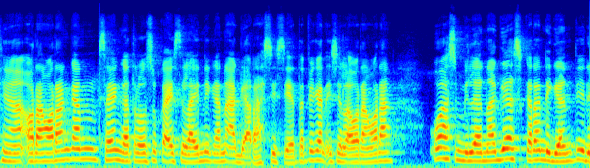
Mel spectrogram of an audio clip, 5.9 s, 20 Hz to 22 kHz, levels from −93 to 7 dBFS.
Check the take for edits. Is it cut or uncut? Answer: cut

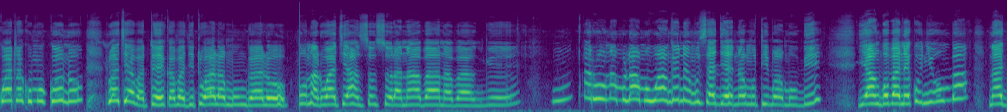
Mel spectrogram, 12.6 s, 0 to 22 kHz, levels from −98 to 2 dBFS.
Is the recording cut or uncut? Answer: cut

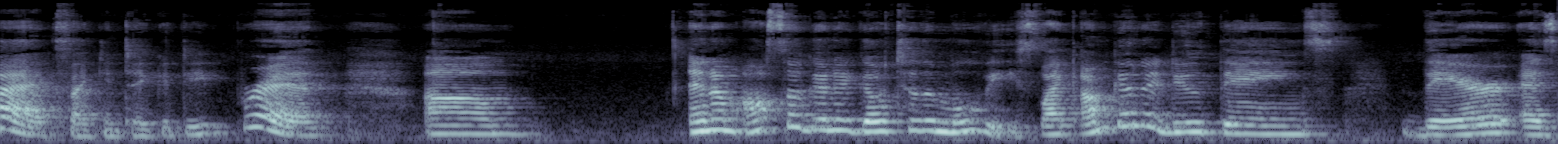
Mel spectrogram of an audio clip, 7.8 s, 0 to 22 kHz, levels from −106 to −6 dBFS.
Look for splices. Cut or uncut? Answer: uncut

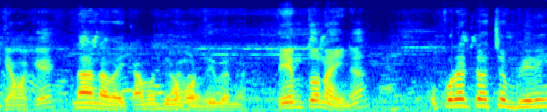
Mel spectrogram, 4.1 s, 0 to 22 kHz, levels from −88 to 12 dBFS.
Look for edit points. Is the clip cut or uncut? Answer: uncut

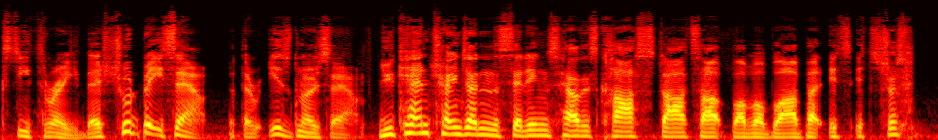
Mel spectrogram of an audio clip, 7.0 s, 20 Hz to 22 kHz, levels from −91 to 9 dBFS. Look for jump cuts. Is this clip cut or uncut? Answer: uncut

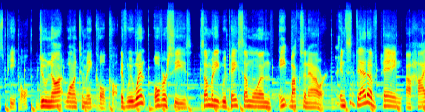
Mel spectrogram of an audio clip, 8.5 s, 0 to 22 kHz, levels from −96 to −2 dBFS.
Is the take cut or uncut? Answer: cut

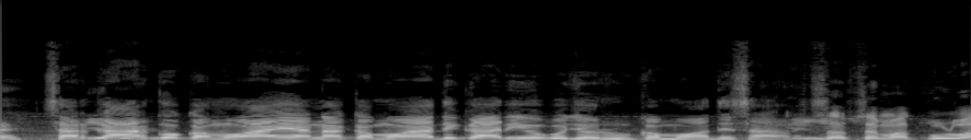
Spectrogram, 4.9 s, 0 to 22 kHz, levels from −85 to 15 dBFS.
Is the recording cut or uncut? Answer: cut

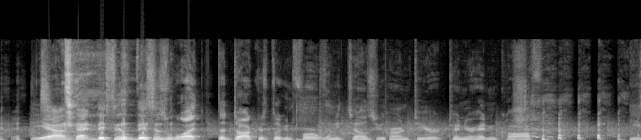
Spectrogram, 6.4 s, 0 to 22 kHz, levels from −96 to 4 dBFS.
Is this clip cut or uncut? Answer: cut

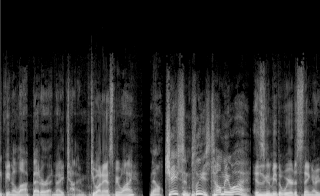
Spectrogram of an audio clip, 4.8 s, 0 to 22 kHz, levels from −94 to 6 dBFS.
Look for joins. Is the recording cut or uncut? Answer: cut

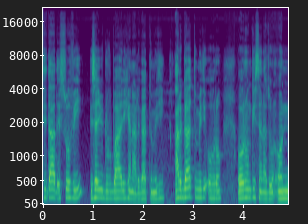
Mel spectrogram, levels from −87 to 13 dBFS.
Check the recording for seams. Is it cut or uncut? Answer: uncut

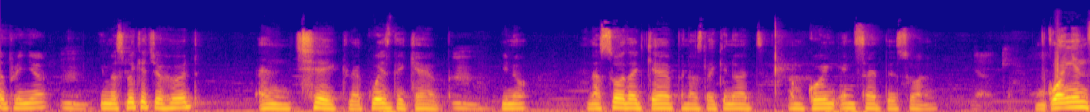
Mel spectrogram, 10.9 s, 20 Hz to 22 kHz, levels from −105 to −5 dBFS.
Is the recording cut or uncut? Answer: uncut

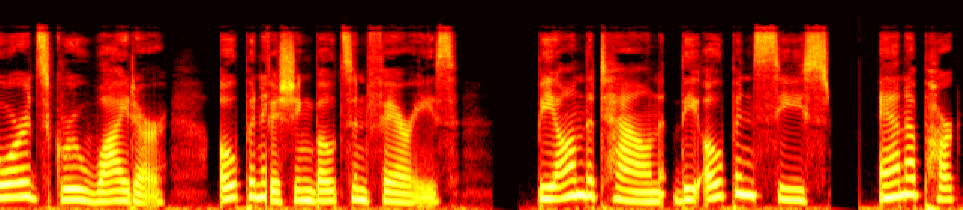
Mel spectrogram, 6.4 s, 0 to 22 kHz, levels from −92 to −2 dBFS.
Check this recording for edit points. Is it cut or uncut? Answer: cut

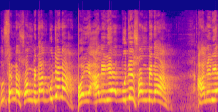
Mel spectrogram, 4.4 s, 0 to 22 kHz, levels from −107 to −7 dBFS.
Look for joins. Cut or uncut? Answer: cut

